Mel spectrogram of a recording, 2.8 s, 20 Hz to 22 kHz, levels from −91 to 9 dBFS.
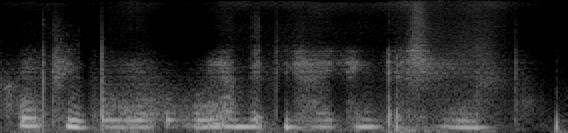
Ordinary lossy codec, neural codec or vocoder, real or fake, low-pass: none; codec, 44.1 kHz, 0.9 kbps, DAC; fake; none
